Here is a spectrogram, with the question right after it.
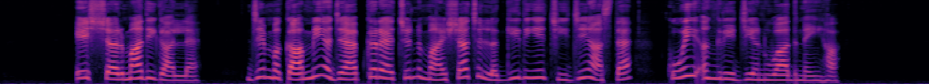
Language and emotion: Dogri, sad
